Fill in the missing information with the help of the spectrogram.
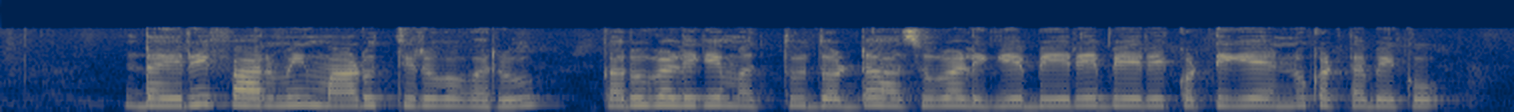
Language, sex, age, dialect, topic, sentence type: Kannada, female, 18-24, Mysore Kannada, agriculture, statement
